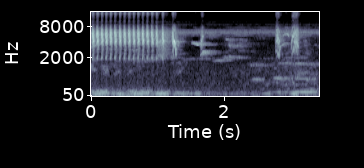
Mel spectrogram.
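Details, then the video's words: Fast rattling trill from a crested jay, called sogon, in fighting-sparrow material. The rapid notes last just over a second, followed by a few scattered high squeaks after a short gap. "Burung Sogon Gacor Materi Full Gereja Tarung"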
